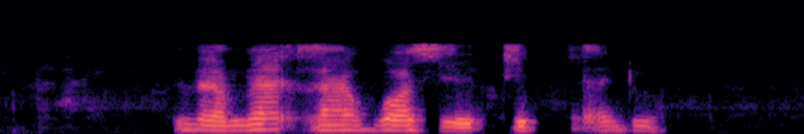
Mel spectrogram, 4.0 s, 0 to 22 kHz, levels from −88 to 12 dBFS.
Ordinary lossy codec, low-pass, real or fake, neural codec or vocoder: Opus, 24 kbps; 5.4 kHz; fake; codec, 16 kHz in and 24 kHz out, 0.6 kbps, FireRedTTS-2 codec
